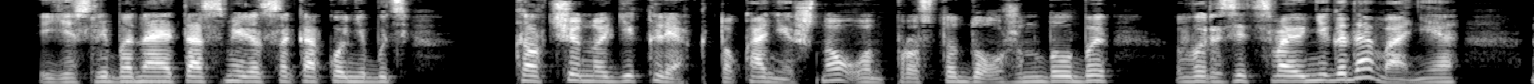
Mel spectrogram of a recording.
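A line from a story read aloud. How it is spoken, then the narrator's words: Detective's skeptical snort. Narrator (Russian): детектив хмыкнул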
